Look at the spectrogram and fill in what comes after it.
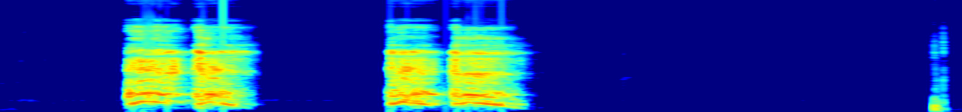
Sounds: Throat clearing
